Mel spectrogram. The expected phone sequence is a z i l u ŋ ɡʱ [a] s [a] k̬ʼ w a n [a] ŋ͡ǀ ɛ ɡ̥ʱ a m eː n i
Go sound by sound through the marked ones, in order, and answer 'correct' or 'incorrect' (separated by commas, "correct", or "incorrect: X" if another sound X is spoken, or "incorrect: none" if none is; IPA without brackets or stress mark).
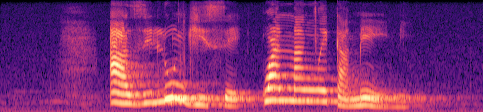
incorrect: i, incorrect: ɛ, correct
